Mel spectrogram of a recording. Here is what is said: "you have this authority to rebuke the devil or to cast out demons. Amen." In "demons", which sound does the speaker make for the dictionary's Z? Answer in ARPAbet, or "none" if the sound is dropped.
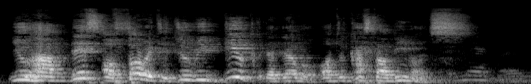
none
